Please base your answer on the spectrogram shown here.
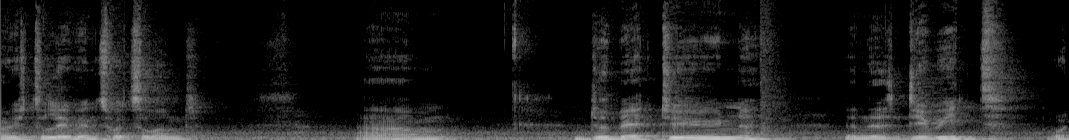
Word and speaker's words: De Bethune: Then we've got De Bethune. De Bethune are cranking out really, really nice watches. The B-E-T-H-U-N-E, don't say the H.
